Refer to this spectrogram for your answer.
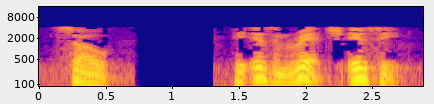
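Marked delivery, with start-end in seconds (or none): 1.4-2.7 "is he" lifting in pitch at the end. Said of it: "you should use a rising intonation".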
